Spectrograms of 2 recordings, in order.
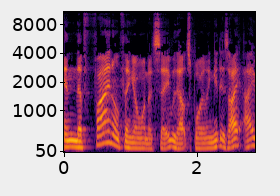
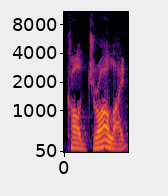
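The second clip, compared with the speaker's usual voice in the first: usual speaking voice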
